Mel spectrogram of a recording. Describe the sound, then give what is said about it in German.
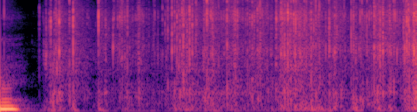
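Crinkling of a bag of shelled walnuts being handled and passed across, a dense, continuous rustle that breaks into a short quiet gap near the start and then carries on steadily to the end. “Gib dir mal die Tüte rüber.”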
